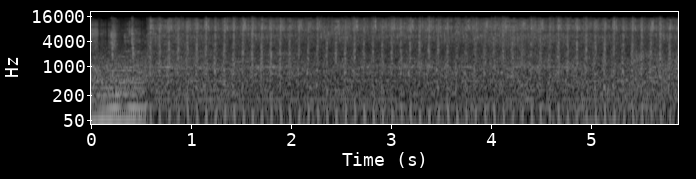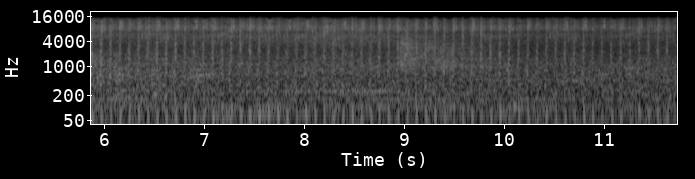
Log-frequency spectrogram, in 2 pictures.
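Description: Helicopter rotor blades chop rapidly and steadily, slowly fading as the helicopter flies away.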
